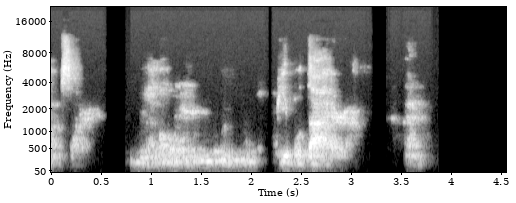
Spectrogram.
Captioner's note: laughter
